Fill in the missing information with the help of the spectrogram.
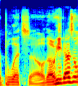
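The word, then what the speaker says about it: Blitzø: is the character of Blitz or blitzo though he doesn't like to be called blitzo okay it's it's Blitz the O but the O is silent uh and he is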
